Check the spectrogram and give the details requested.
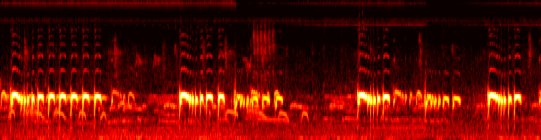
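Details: Zebra dove of a local Indonesian strain singing vigorously, used as a lure to make other zebra doves call: four bursts of rapid staccato cooing notes, each ending in rolled coos, repeated about every three seconds.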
